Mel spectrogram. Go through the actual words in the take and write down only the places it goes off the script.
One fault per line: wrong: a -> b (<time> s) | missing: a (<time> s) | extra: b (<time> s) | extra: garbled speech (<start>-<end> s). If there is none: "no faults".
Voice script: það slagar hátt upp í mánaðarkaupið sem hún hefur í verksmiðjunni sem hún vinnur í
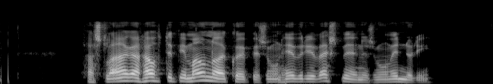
no faults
